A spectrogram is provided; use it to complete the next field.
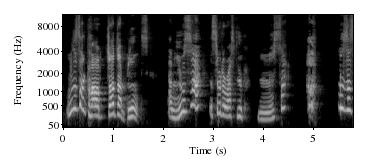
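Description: Using a put-on character voice, a female-sounding speaker talks at a moderate pace with high pitch, very wide pitch swings and long, frequent pauses. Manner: excitable, silly.

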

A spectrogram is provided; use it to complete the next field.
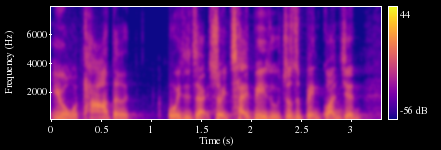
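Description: A man's fairly quick delivery with very wide pitch swings and vocal fry. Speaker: political commentator. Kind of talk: panel discussion.

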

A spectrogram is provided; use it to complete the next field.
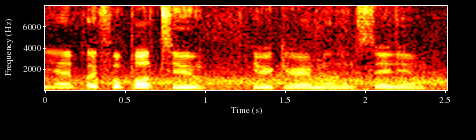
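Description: There is noticeable background noise. A man talks in a dry space without any echo. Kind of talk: mock interview answer. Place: open country. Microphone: camera far.

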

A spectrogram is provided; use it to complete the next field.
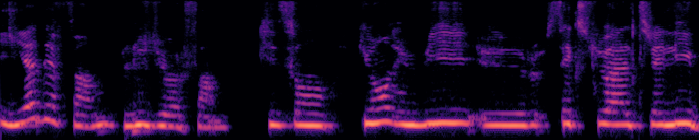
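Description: Very slow, somewhat breathy speech in a Turkish accent, dark and mellow in tone, with fairly even intonation. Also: woman, fairly high pitch for a woman. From Turkey. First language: Turkish (speaking French). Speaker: psychiatrist; presenter. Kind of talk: online panel talk. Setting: video call. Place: home room. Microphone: webcam.

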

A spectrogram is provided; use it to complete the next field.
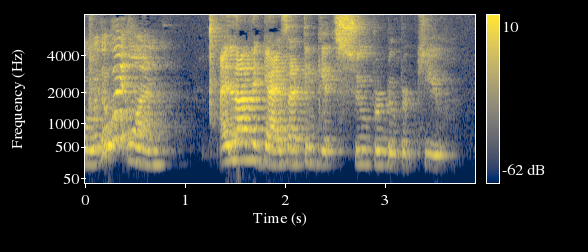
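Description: A woman's voice with audible room echo. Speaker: haul vlogger. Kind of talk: casual vlog chat. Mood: upbeat, enthusiastic. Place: home room. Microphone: camera far.

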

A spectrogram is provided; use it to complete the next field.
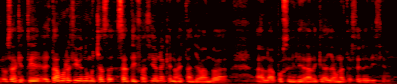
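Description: Over light background noise, a man talks very fast with ordinary pitch variation. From Andalusia, San Fernando (Cádiz). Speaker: novelist. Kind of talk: interview. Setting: outdoors. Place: street. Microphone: handheld.

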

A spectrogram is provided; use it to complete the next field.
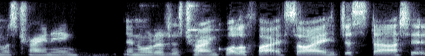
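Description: With a New Zealand accent, a woman talks at a fairly quick pace in a dry, close sound with no echo. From New Zealand (Nelson, Christchurch). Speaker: wrestler and coach. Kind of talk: interview.

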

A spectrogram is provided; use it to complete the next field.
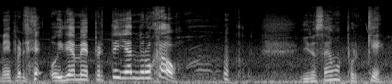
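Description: A man with a Chilean accent, dry sound with no echo, and light background noise. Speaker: entrepreneur video host. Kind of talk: casual interview. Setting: outdoors in a park. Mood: relaxed, friendly. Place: open country. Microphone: lapel.

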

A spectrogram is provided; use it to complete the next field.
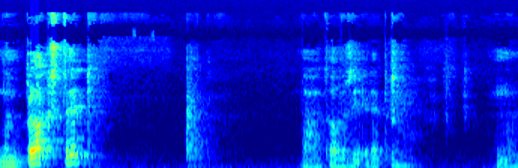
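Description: A man's very slow, somewhat breathy speech in a West Flemish accent, dark and mellow in tone, with very wide pitch swings, long, frequent pauses and audible room echo. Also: fairly low pitch for a man, quiet background. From West Flanders, Belgium. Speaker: unboxing host. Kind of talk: casual unboxing talk to camera. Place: home room. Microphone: phone near.

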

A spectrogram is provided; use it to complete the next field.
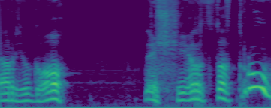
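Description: In a put-on character voice, the speaker holds a middle pitch.

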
